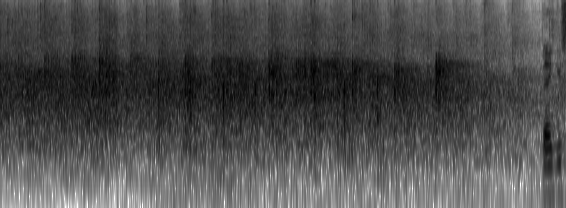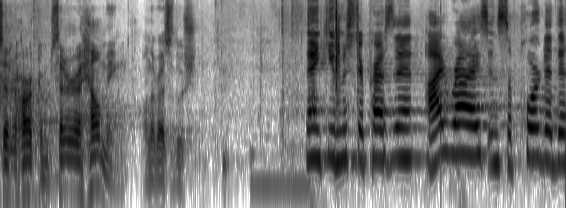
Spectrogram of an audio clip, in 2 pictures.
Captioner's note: applause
